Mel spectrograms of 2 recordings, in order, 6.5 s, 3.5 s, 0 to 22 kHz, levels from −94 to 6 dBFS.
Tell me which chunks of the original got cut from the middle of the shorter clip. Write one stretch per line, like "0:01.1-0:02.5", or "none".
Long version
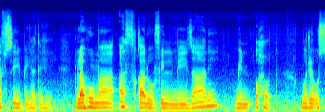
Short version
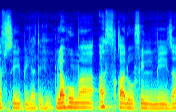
0:01.0-0:01.4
